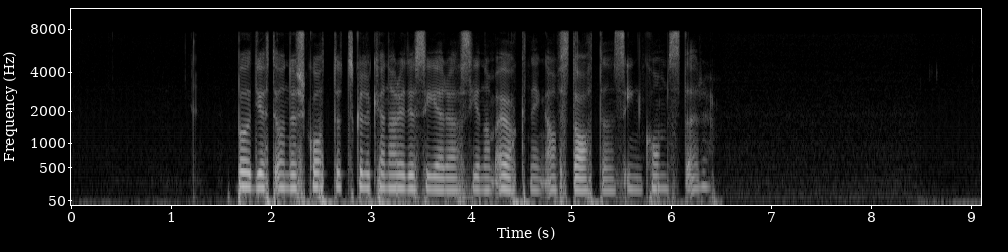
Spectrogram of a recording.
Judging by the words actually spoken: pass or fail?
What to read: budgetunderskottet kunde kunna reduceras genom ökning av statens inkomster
fail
